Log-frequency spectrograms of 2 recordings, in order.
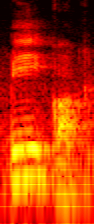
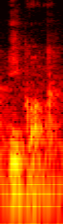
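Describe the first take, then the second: First: peacock broken as പീ, pause, coke; split into syllables. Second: Said in the usual way. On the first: Shown as a demonstration. Teacher showing pupils two syllables, split apart. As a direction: say പീ and coke as two separate beats. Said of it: "പി എന്നും coke എന്നും രണ്ട് syllable". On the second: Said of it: "peacock എന്ന് ഒന്നിച്ച് പറയാം".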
